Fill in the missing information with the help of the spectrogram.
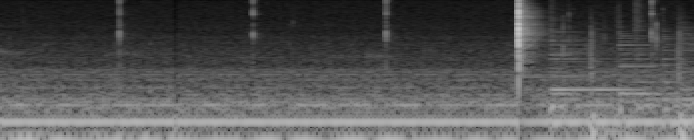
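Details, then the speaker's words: Faint ticking, then one sharp snapping click as an Omnipod DASH tubeless insulin pump pod automatically inserts its cannula after pinching up the skin; first-time wearer felt it a little; cannula insertion click. "so it doesn't tell you exactly when it's gonna inject it it just are inserted it just clicks so I'm gonna pinch up I'm gonna hit start confirm that it's attached it's clicking"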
